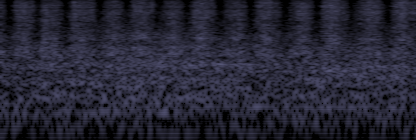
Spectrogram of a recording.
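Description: Soft brush scrubbing leather-cleaning foam into a smooth leather seat: a faint brushing in quick, even back-and-forth strokes.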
